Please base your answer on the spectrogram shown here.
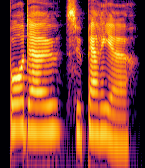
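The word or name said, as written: Bordeaux Supérieur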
